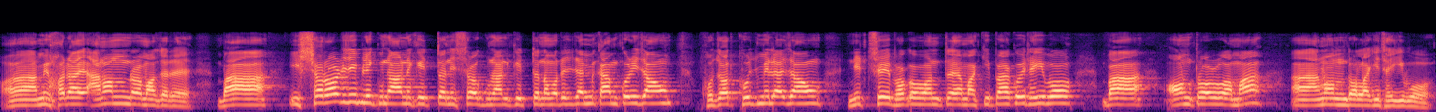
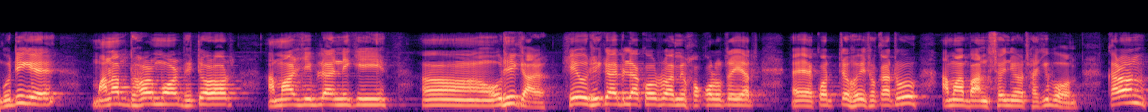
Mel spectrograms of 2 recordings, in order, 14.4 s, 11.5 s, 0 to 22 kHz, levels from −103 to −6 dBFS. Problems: none marked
